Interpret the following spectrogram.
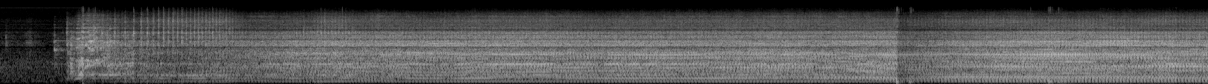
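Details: Honda HRA214 mower after choke/governor work and rejetting the main jet: catches and settles into a steady, even drone with no hunting or surging; running properly.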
